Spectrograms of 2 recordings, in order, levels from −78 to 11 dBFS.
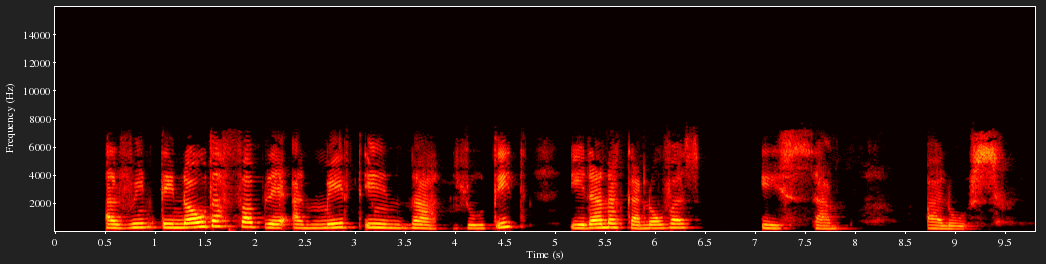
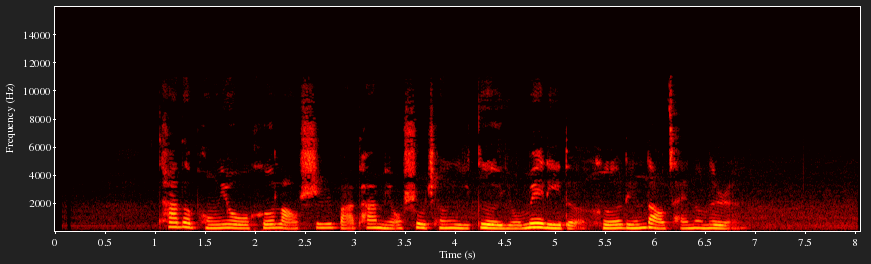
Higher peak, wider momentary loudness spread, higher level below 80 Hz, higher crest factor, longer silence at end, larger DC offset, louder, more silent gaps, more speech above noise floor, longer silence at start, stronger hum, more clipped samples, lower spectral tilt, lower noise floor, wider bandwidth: first, 0 dBFS vs -6 dBFS; first, 13 LU vs 9 LU; first, -64 dBFS vs -76 dBFS; about the same, 18 dB vs 18 dB; second, 0.3 s vs 1.15 s; neither; first, -18 LUFS vs -22 LUFS; first, 5.07-5.14 s, 6.78-6.83 s, 6.92-6.98 s vs none; about the same, 37 dB vs 35 dB; second, 0.5 s vs 1.05 s; neither; neither; second, -3 dB/octave vs -5 dB/octave; about the same, -54 dBFS vs -56 dBFS; second, 7.6 kHz vs 10.5 kHz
